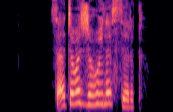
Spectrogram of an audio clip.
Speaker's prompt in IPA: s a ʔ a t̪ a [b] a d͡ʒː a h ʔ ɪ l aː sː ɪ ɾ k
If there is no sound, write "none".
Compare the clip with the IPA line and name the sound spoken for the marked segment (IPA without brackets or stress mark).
w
